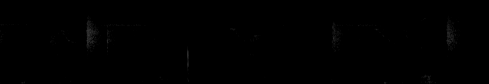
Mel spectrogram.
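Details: Several male White-collared Manakins lekking in Costa Rica at Rancho Naturalista Lodge: irregular loud wing snaps with short ringing tails, interspersed with soft falling chirps, over a steady high insect hum.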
